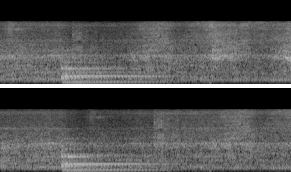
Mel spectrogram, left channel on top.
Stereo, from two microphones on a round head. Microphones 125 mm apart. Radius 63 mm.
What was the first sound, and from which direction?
A piano, 10° right (ahead or behind).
